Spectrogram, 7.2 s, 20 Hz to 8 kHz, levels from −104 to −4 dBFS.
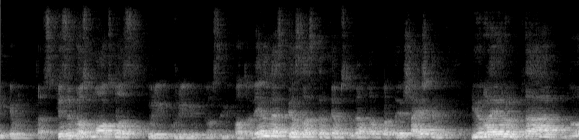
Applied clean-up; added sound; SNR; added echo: none; none; none; reverberation time 0.9 s.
